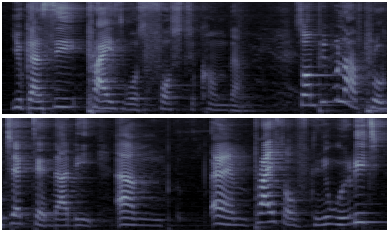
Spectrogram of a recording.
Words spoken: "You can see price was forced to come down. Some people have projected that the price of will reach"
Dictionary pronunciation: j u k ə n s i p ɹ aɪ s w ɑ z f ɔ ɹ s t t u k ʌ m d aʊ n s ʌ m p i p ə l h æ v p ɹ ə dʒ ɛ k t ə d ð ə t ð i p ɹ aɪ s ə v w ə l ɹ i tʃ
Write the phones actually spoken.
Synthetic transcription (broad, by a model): j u k ə n s i p ɹ aɪ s w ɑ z f ɔ s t t u k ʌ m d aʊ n s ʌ m p i p ə l h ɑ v p ɹ ə dʒ ɛ k t ə d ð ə t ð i p ɹ aɪ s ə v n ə w ɹ i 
